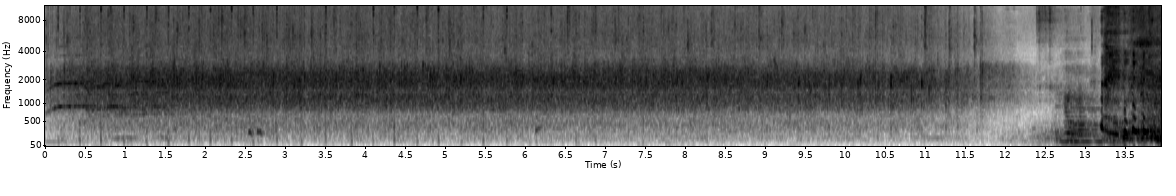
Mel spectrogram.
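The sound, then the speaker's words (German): Sustained audience applause, a dense, steady wash of many hands clapping for about twelve seconds before fading out, followed by a voice starting to speak. “Danke, dass ihr alle hier seid und danke für den Applaus.”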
